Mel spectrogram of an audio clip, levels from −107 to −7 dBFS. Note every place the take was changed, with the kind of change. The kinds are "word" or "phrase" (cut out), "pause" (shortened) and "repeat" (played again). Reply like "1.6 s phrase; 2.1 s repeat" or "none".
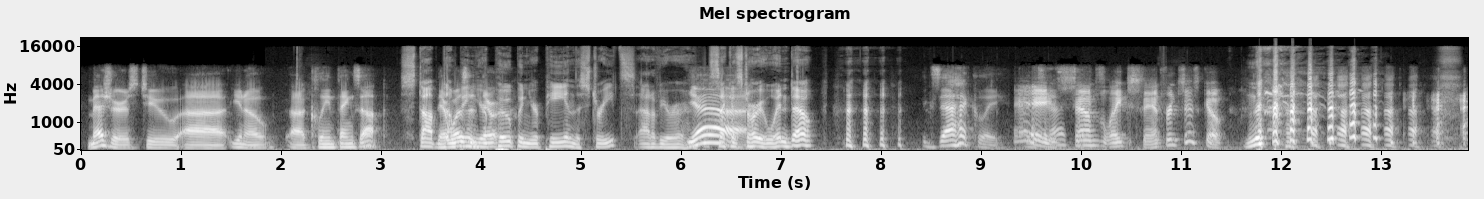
7.4 s pause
